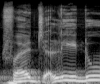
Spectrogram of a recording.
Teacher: hukum bacaannya adalah Mad Thobi'i dibaca panjang sebanyak dua harokat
